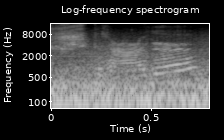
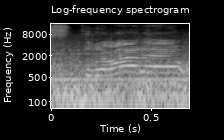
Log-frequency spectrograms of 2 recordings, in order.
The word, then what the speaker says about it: strada: it back into strada-mode it's strada (Italian pronunciation) That's what I've just learned not: strada (German pronunciation) so we have the strada, sport how do you say sport in Italian?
